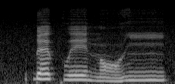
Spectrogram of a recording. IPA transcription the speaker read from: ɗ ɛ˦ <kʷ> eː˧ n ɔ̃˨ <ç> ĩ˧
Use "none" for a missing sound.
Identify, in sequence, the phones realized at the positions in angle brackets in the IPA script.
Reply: kʷ, ɣ

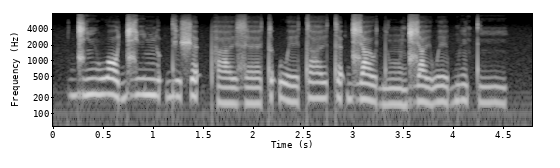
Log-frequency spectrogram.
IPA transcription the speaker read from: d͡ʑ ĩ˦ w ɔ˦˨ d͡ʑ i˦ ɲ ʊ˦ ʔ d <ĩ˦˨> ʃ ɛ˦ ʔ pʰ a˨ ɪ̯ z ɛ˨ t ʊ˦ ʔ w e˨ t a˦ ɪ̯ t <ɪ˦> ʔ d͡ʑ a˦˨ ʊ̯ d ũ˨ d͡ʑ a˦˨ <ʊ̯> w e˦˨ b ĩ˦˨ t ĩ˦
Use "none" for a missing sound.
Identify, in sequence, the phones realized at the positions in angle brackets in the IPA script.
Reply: i˦˨, ɛ˦, ɪ̯

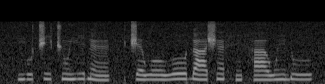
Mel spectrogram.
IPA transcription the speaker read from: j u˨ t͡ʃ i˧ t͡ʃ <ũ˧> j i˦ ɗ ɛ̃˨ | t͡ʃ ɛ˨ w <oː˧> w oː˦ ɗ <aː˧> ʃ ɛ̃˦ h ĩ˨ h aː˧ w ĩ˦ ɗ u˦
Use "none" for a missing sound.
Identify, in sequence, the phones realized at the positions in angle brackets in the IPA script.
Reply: ũ˧, oː˨, aː˧

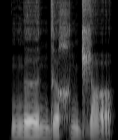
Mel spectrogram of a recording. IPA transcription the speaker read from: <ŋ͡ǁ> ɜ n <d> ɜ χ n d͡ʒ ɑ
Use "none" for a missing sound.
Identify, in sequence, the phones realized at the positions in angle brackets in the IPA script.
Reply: ŋ, d

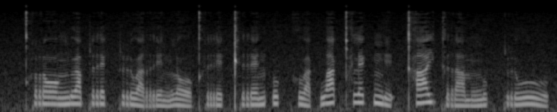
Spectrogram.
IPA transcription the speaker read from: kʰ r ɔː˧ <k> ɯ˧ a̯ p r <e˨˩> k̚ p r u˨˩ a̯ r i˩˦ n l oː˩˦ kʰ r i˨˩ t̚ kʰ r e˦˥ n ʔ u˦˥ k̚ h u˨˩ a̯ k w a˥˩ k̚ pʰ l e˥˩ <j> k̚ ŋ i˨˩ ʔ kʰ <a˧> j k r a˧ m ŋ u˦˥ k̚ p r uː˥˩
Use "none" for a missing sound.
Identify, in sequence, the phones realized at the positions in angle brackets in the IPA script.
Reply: ŋ, e˦˥, none, a˥˩

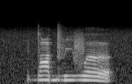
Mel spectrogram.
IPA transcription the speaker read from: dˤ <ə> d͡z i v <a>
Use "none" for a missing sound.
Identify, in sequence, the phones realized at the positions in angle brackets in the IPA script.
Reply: ə, ɐ

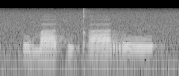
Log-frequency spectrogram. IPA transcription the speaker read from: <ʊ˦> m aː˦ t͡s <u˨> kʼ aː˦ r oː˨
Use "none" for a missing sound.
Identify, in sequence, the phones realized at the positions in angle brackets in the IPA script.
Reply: ʊ˦, u˨

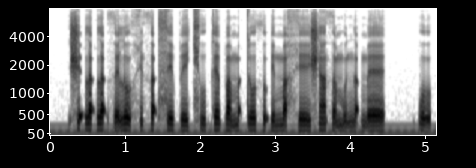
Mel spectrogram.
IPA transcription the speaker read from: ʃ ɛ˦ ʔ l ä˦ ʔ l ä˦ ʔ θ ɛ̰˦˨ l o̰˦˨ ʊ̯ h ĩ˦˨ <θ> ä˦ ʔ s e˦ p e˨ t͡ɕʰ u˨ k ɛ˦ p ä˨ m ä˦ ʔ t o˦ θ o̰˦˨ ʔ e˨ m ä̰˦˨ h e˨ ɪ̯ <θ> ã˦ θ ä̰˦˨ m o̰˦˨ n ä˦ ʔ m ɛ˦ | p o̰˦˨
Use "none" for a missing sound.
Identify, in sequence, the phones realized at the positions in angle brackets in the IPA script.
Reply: θ, ʃ

